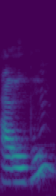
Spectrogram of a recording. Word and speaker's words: álbum: A palavra álbum termina em um M. A sílaba tônica da palavra álbum é a AL, paroxítona.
